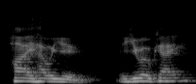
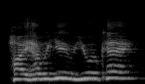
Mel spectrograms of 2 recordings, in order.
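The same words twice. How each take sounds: First: The voice stays at a lower, normal pitch. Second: The voice is raised to a high pitch. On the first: The speaker comes across as self-assured. The speaker calls it right. "Instead of going" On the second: The speaker signals being harmless and wanting to be liked. The speaker calls it wrong. "they will raise their tone"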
